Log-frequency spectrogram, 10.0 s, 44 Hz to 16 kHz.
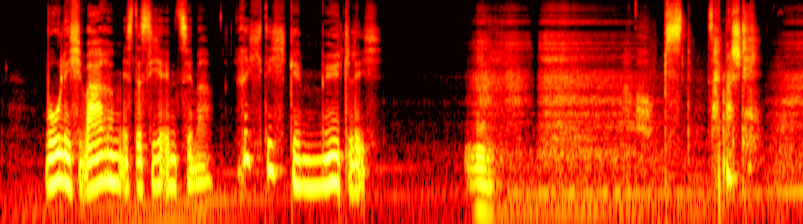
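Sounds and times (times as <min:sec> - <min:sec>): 
speech: 0:00.6 - 0:04.8, 0:05.8 - 0:06.9, 0:08.3 - 0:09.5
low rumbling snore with breathy rasp: 0:05.8 - 0:07.8.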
